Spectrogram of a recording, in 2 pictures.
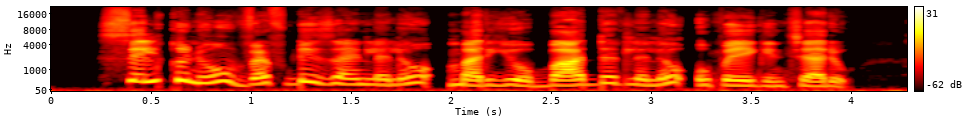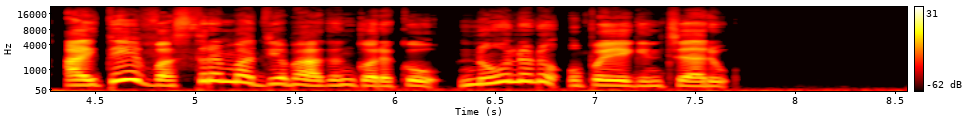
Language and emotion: Telugu, neutral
